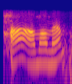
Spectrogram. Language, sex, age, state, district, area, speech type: Tamil, female, 30-45, Tamil Nadu, Mayiladuthurai, urban, conversation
